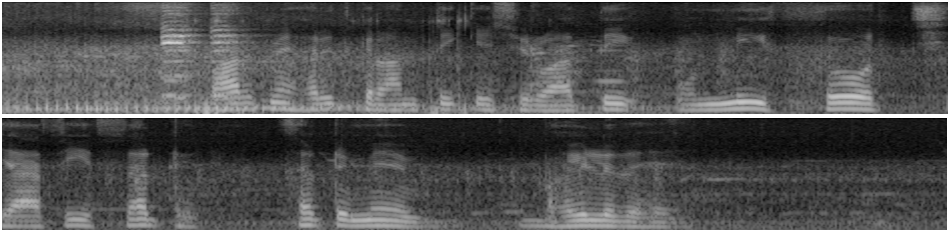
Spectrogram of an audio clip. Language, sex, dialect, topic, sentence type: Bhojpuri, male, Northern, agriculture, statement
